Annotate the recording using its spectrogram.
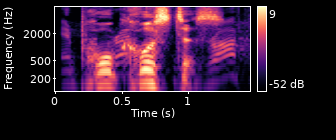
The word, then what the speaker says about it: Prokrustes: Oben auf dem Berg gab es einen Typen namens Prokrust. Ich kann den Namen nicht richtig aussprechen. Oben auf dem Berg gab es einen Mann namens Prokrustes.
